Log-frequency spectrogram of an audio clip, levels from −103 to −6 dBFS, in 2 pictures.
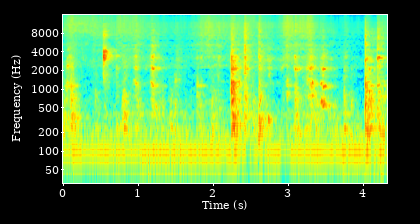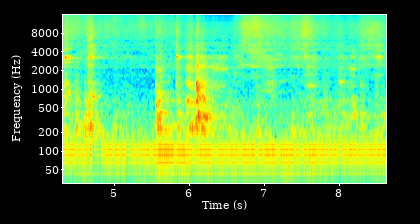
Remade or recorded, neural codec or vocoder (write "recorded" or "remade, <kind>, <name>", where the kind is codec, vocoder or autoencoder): remade, autoencoder, DAC-VAE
